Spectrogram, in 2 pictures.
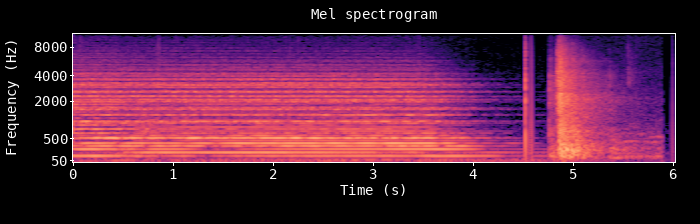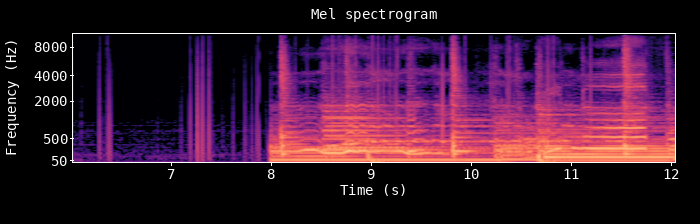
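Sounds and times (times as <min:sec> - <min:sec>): metal doors thunking shut: 0:04.8 - 0:05.6.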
